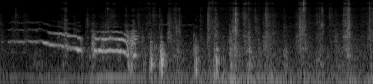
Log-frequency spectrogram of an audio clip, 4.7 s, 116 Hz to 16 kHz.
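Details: Junglefowl recorded on March 19, 2025: a harmonic two-part crow, each phrase sliding slightly downward, lasting under two seconds, followed by scattered clicks, knocks and rustling noises.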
